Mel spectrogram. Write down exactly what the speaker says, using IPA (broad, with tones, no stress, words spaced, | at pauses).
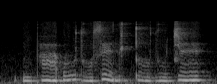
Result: ʔɯː˧˩pʰaː˧ ʔoː˧˥dɔː˩sɛː˥˨di˧k̚ t̪ɔː˧˩doː˧˩t͡ɕɛː˧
